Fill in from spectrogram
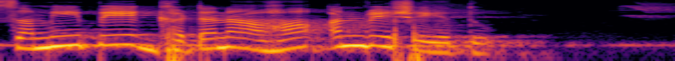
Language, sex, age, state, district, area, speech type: Sanskrit, female, 18-30, Tamil Nadu, Kanchipuram, urban, read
